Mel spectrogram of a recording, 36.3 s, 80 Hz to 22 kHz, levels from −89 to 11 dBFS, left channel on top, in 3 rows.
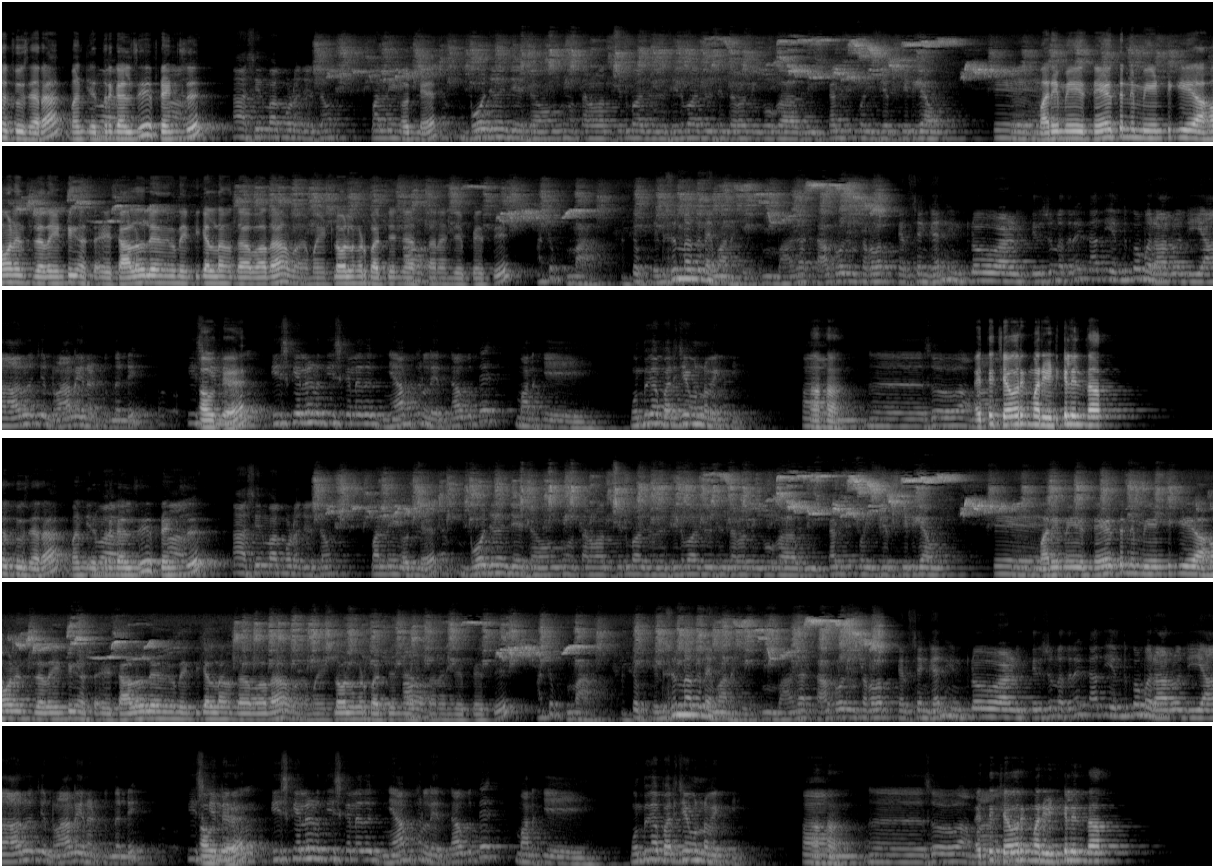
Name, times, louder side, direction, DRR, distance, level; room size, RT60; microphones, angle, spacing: voice 1, 0.0-2.0 4.0-4.4 10.1-17.2 26.2-26.7 32.3-32.6 34.0-35.2, left 6 dB, 60° left, 14 dB, 0.4 m, -29 dB
voice 2, 0.8-1.2 1.7-2.0 2.3-3.3 3.7-9.4 9.9-10.7 16.1-16.4 17.5-18.1 18.4-25.6 26.1-30.1 30.5-31.4 32.2-34.3, right 1 dB, 10° right, 4 dB, 1.1 m, -41 dB
sound 1, 3.1-13.9 14.4-21.0, right 6 dB, 50° right, 1.0 m, -36 dB
9.3 x 5.7 x 5.8 m, 0.75 s
head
